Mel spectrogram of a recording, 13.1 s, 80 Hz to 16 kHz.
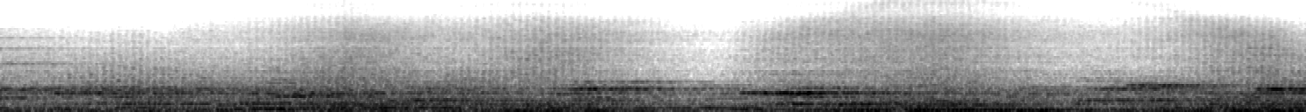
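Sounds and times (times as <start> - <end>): ambient synthesizer drones: 0.0 - 13.0.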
